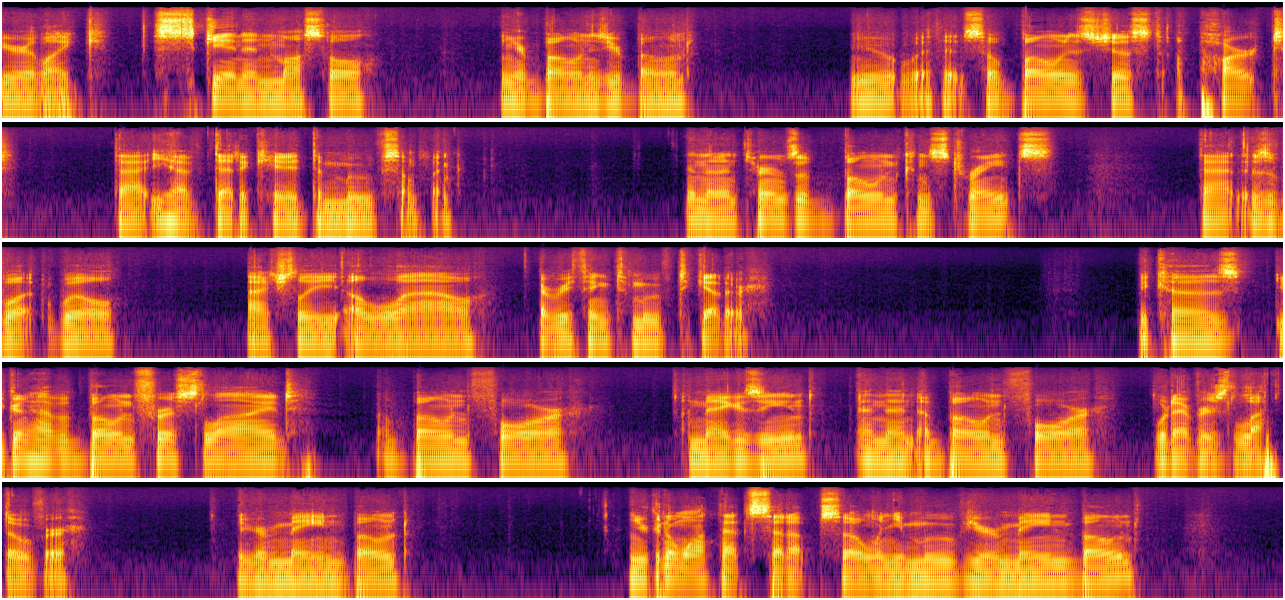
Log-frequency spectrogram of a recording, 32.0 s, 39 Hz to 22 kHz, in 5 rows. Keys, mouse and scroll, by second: 4.3-4.9 middle drag, 10.2-12.5 middle drag, 13.3-14.1 middle drag.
